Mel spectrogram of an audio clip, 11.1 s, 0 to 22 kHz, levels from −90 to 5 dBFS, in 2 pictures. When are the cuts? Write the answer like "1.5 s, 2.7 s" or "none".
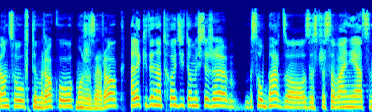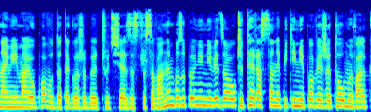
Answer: none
